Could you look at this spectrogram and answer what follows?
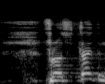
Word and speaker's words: frustrating: a frustrating yeah and for these words you need to stress the second syllable right straight okay frustrating list okay frustrating list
